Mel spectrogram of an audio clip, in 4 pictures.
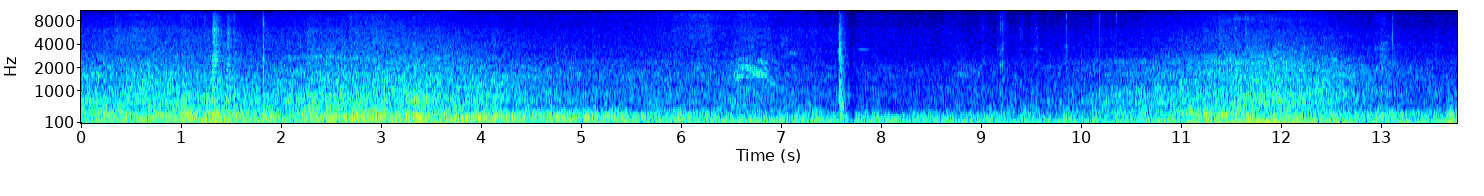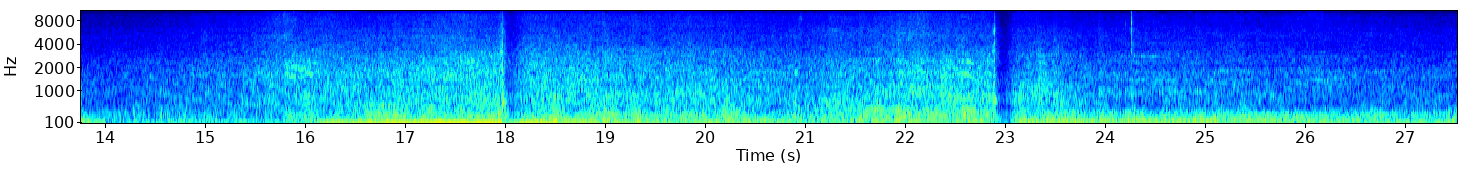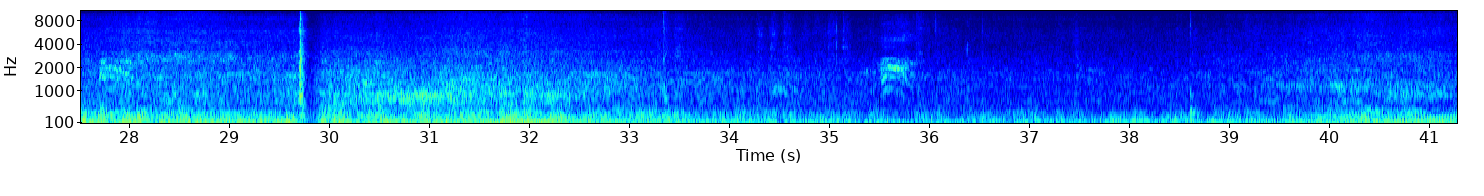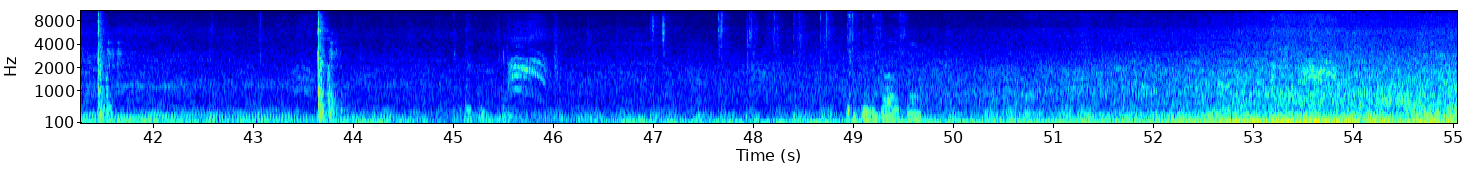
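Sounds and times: crow cawing: 6.5 - 7.2, 27.7 - 28.2, 35.3 - 36.1, 43.3 - 43.7, 45.3 - 46.1, 53.4 - 54.1
vehicle passing low rumble: 10.3 - 34.2, 49.5 - 55.0
sharp knocks on cutting block: 41.4 - 41.8, 43.6 - 44.0.

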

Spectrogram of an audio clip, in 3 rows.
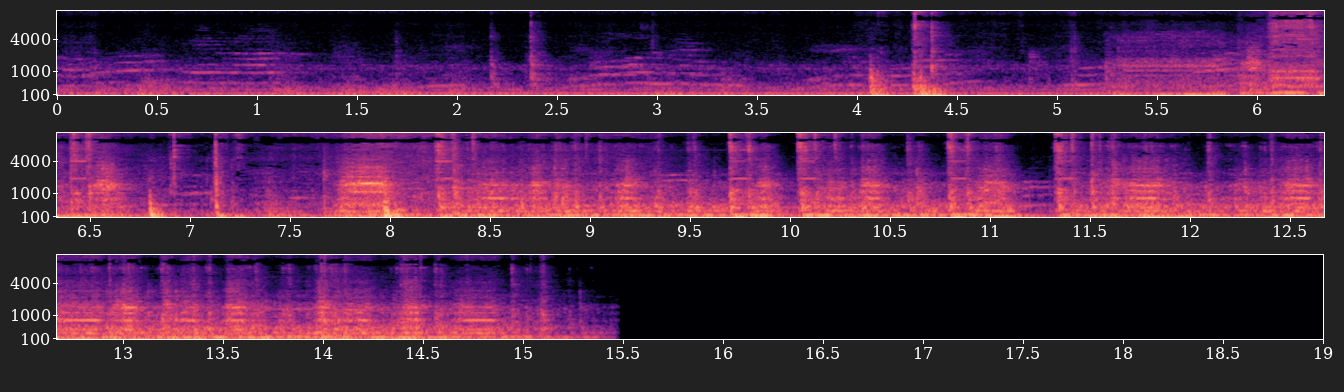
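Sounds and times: cutting machine motors humming: 5.1 - 15.5.

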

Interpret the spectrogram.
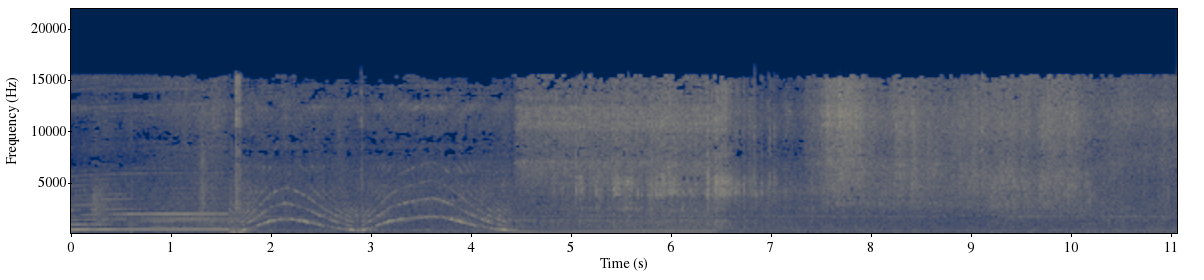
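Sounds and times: motor whining in sweeps: 3.5 - 6.8
pump humming: 4.1 - 6.8.

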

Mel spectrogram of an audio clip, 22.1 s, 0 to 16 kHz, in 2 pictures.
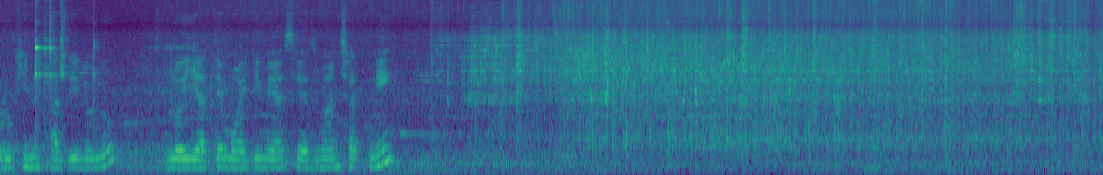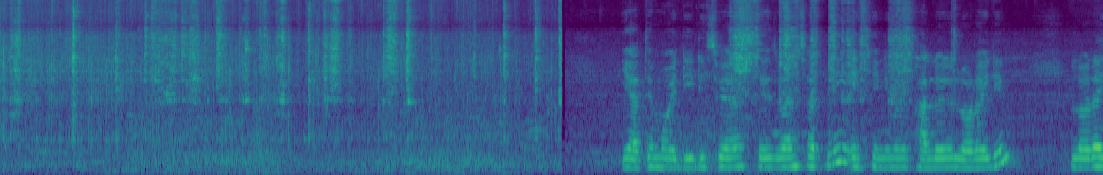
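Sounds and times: food sizzling in hot oil: 1.7 - 16.7, 18.3 - 20.6
steel spoon scraping pan: 9.9 - 16.7, 18.2 - 20.7.

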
